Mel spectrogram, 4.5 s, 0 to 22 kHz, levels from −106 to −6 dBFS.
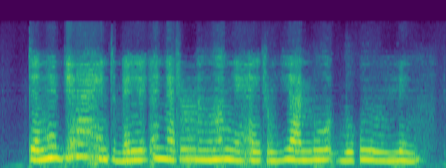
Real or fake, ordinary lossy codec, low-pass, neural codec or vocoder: fake; AAC, 32 kbps; 19.8 kHz; codec, 44.1 kHz, 0.9 kbps, DAC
